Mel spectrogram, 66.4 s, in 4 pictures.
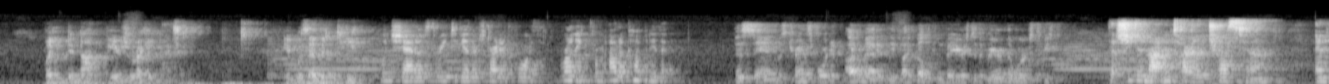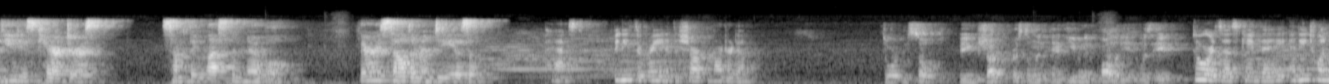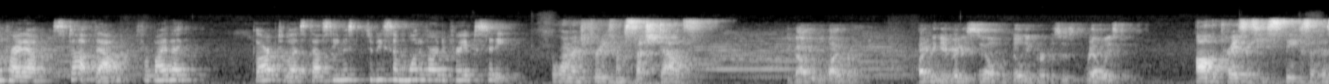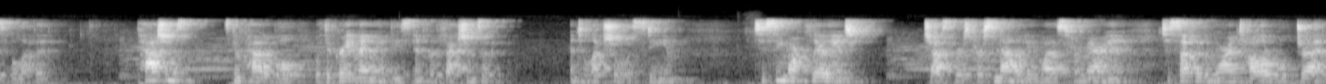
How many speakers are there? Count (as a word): four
